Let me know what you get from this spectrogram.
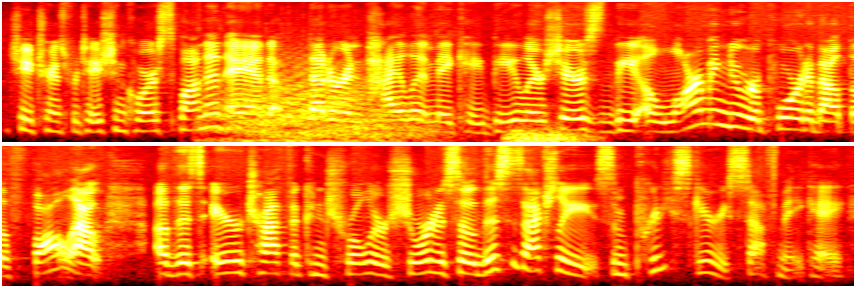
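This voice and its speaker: A woman's voice: mid-range voice, brisk, few pauses, fairly bright tone, slight background noise. A woman co-anchoring a TV newscast, switching between scripted introductions and casual questions. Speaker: news anchor. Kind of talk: broadcast news anchoring with casual co-host talk.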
